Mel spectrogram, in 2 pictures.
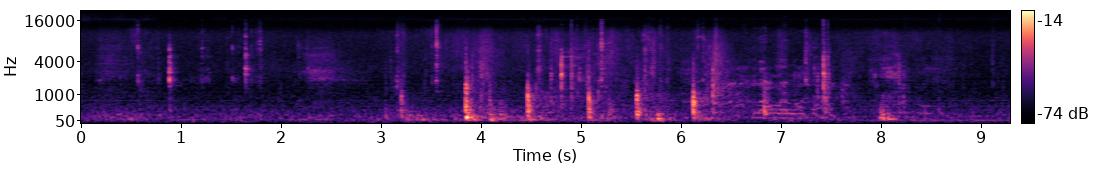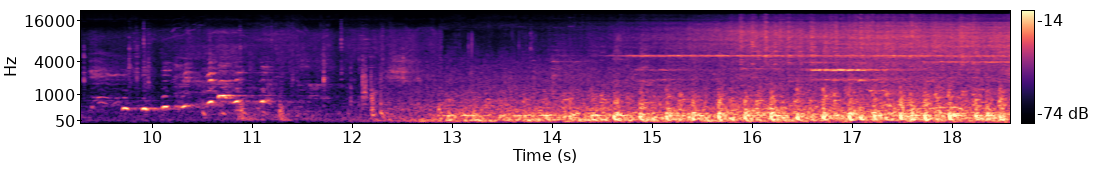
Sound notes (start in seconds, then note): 9.3 women laughing; 12.6 drumbeats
